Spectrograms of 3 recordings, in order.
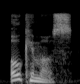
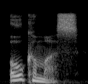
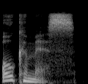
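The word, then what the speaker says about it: Okemos: Oh, and the pronunciation committee has urgently ruled okimos is more like okamos or okamus.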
